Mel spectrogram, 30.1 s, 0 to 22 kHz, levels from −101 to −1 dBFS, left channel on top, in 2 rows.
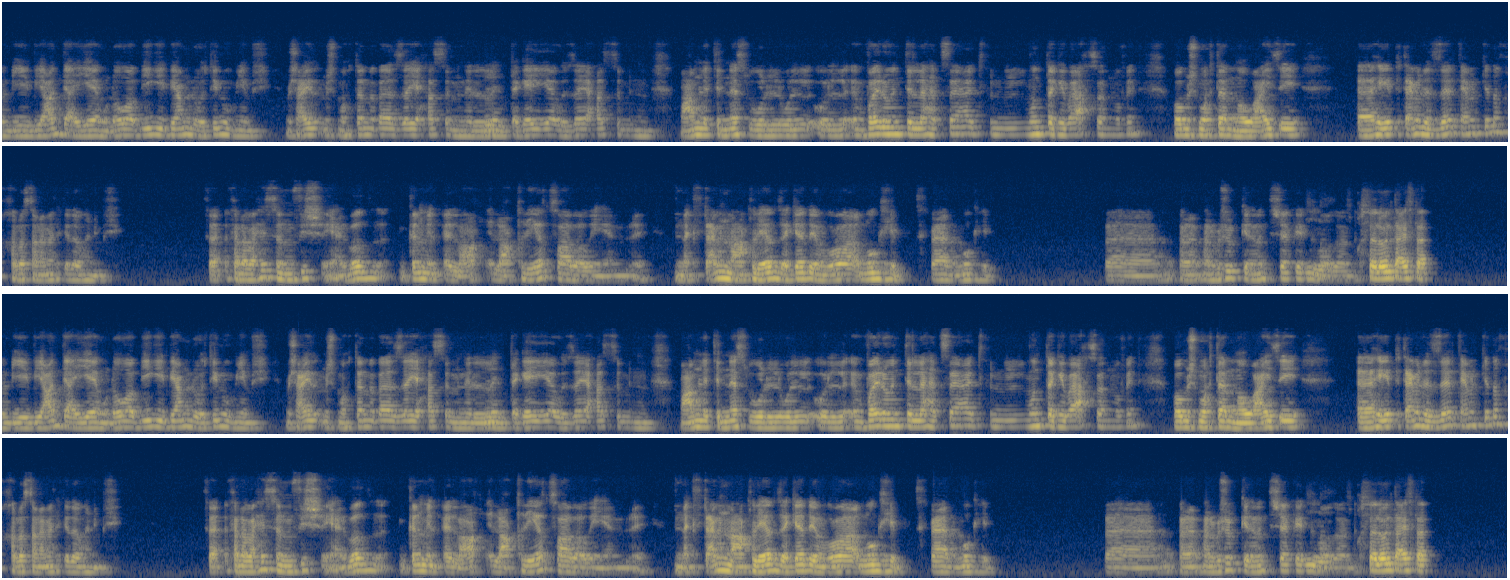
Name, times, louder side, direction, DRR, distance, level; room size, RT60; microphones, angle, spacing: voice 1, 0.0-13.2 13.6-16.2 17.1-21.5 21.8-24.1 24.4-25.0 26.1-28.6, right 2 dB, 45° right, 0.7 m, -30 dB
voice 2, 28.1-29.3, equal, ahead, 0.4 m, -26 dB
2.8 x 2.2 x 2.5 m
head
